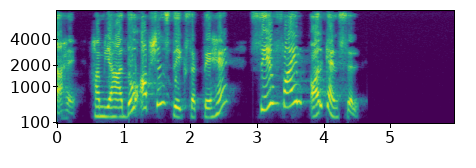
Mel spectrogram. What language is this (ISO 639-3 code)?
hin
